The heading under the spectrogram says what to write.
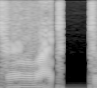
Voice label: MOS6581R3, Electronic Speech Systems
